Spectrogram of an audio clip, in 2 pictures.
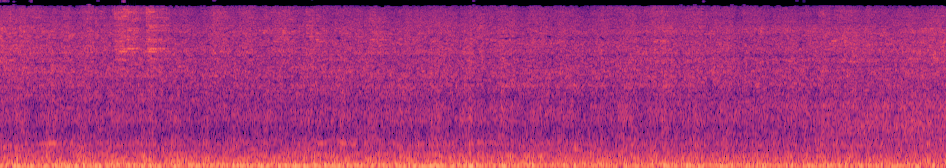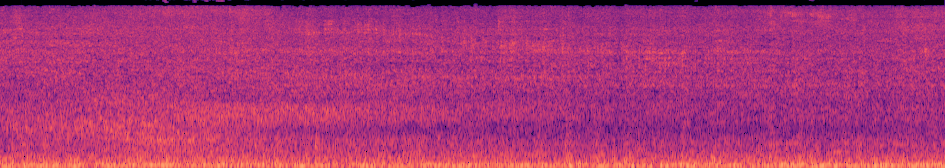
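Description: A freight train of coal hopper cars rolling past, with a steady low rumble of wheels on the rails. A broader swell of noise rises and fades about ten to thirteen seconds in.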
